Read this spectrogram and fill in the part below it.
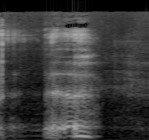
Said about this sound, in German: Excuse Mois. Schon das zweite Mal die Folge, dass du rülpst hast. Ja, Junge, ich habe ein bisschen Sodbrennen.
